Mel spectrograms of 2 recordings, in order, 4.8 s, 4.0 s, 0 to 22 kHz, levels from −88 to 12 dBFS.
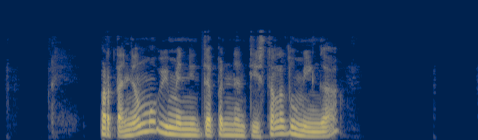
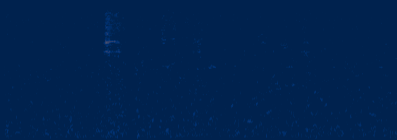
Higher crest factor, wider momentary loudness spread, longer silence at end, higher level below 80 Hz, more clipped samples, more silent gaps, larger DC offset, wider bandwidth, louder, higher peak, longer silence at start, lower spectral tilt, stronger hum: about the same, 18 dB vs 22 dB; about the same, 6 LU vs 6 LU; first, 1.4 s vs 0 s; first, -62 dBFS vs under -90 dBFS; neither; neither; neither; second, 7.8 kHz vs 16.5 kHz; first, -16 LUFS vs -67 LUFS; first, 0 dBFS vs -48 dBFS; first, 1 s vs 0 s; first, -8.5 dB/octave vs -0.5 dB/octave; neither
